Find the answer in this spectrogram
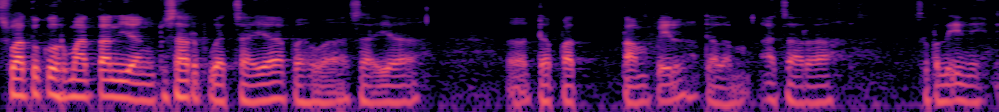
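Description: A man's somewhat breathy voice with a dark, mellow tone, fairly even intonation and a fairly slow pace over light background noise. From Gunung Kidul, Yogyakarta, Indonesia; Yogyakarta, Indonesia. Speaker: education foundation head and businessman; interviewee. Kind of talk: interview. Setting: on location at his foundation. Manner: halting, many fillers. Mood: relaxed, friendly. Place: home room.

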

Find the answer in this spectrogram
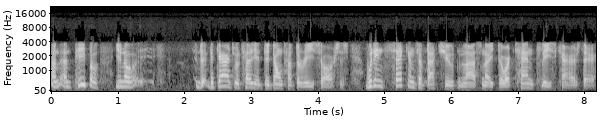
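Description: At a moderate pace, a man with a Dublin accent speaks in a high pitch with very wide pitch swings. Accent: Dublin Irish. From Dublin north inner city. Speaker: community activist caller. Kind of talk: heated debate.

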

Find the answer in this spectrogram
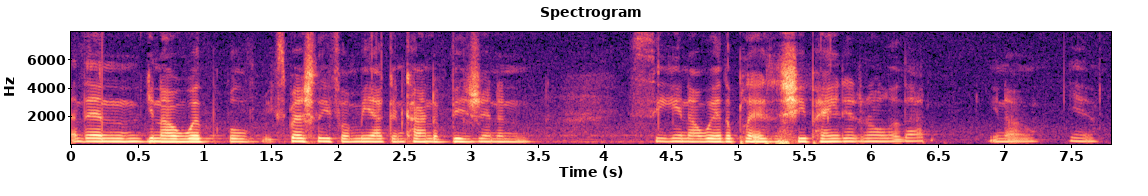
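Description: A woman in a monotone, flat intonation at a fairly quick pace, with light background noise. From Australia. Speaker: artist's great-grandchild; guest. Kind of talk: panel discussion. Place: garden. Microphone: handheld.

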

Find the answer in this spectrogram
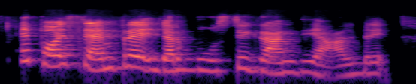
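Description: A woman's raised, projected voice, bright and sharp in tone, at a fairly quick pace over a quiet background. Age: 40s. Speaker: pedagogist and permaculture teacher; permaculture teacher. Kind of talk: online lecture. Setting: video call. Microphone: video call.

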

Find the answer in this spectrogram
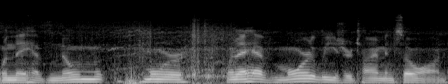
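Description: Noticeable background noise sits under a dry, echo-free recording of a man speaking fairly slowly at a fairly low pitch with ordinary pitch variation. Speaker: vlogger. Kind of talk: reading aloud a devotional. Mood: calm, reflective. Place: garden. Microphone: phone near.

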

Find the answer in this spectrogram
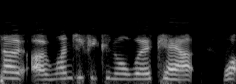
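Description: A woman with an Australian accent talks at a fairly slow pace, with ordinary pitch variation. The background is quiet, and the sound is dry with no echo. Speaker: teacher and webinar moderator. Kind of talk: webinar moderation. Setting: online webinar. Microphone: video call.

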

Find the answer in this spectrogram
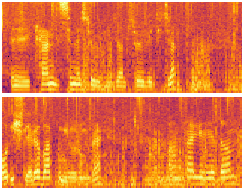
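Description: The sound is dry, with no echo. Loud background noise runs underneath the voice. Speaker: vlogger. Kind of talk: casual vlog chat. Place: street. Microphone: phone near.

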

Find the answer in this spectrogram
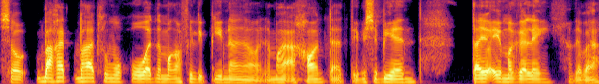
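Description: A man with a fairly low pitch speaks at a fairly quick pace with fairly even intonation, in a dry sound with no echo against a quiet background. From Bicol, Philippines; Philippines. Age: 30s. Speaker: accounting professor and CPA; accounting lecturer. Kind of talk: lecture. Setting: video call. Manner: halting, many fillers. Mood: friendly, relaxed. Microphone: headset.

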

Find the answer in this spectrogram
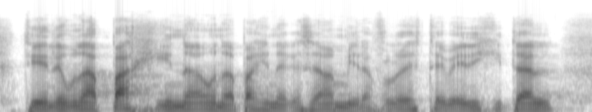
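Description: A man speaks against a quiet background. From Peru. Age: 40s. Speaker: radio host and actor; radio host, actor. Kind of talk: casual interview. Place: studio. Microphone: studio mic.

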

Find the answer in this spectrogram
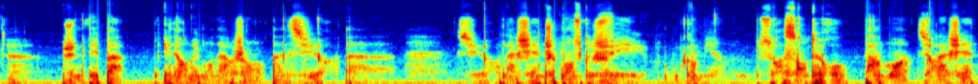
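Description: Whispering and soft-spoken, a man talks at a very slow pace with long, frequent pauses over loud background noise. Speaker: ASMR YouTuber. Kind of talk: casual vlog chat. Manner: soft ASMR whisper close to mic. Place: home room. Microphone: studio mic.

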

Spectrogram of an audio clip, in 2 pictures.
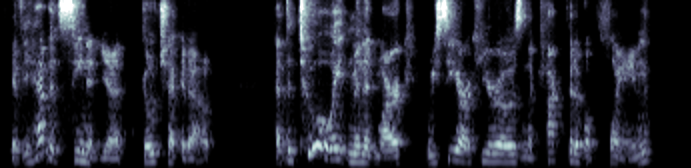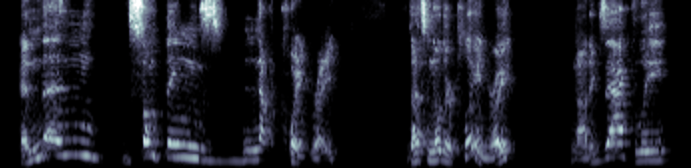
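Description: Against a quiet background, a man uses a theatrical, dark, mellow tone with a high pitch and very wide pitch swings, speaking at a fairly slow pace. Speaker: science educator. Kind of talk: scripted educational video narration. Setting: online video. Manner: theatrical, hyped-up showman delivery in the match intro; casual, with filler 'uh's and a light, jokey tone. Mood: light, playful explanatory tone.

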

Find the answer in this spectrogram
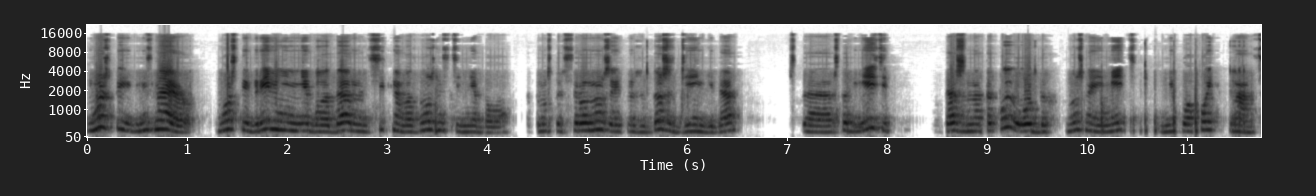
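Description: With light noise behind her, a woman speaks at a moderate pace in a high voice with ordinary pitch variation. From Kazakhstan. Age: 20s. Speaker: network marketing director; webinar presenter. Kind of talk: online webinar presentation. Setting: webinar with online audience. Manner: informal, hesitant, with fillers. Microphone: webcam.

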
